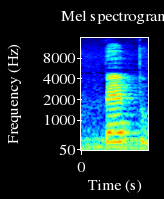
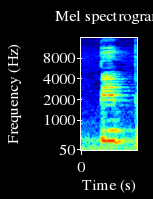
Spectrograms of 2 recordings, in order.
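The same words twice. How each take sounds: First: पेप with a clear e vowel, as it should sound; correct reading. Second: पिप with a short i sound, the mistaken way; wrong reading. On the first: Teacher gives the class the right reading, पेप with e sound. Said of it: "क्या बोलते हैं?". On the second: Teacher shows the class the wrong reading, पिप with short i. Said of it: "पिप नहीं बोलते हम". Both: Shown as a demonstration.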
